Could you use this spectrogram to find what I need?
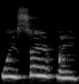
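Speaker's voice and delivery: very high, cute little voice. Retelling a scene, voicing the floating Scion in a super cute teddy bear voice. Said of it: "super cute little teddy bear voice".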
